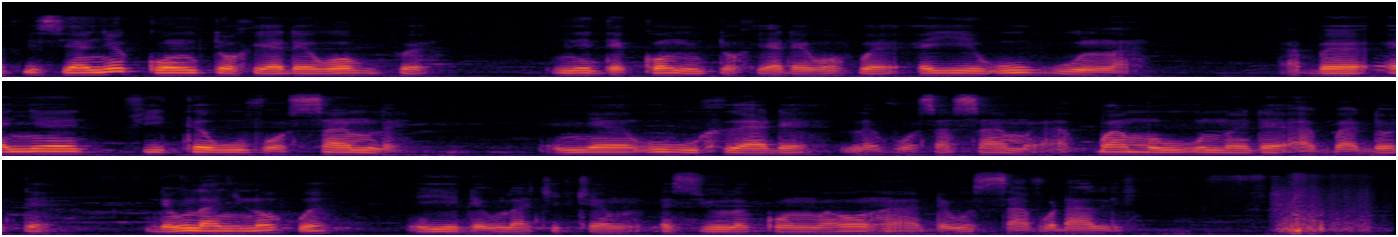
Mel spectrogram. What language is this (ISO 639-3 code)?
ewe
